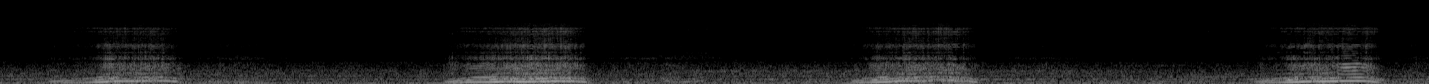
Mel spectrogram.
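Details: Mother (adult woman) asleep: loud rattling snores on each in-breath, about 15 a minute, with quiet out-breaths between; sleep snoring.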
